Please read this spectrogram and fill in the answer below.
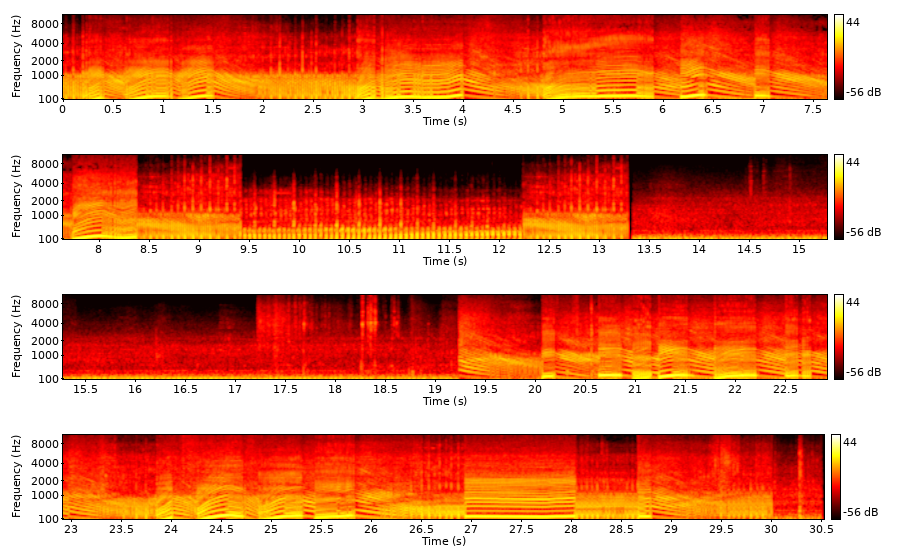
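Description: Small two-stroke top-handle chainsaw revving up and falling back over and over, about once a second. For several seconds midway it drops to a steady, quieter idle, then revs up and down again.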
